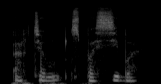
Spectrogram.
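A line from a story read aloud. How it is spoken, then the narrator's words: Quiet. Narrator (Russian): тихо произнесла Юля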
